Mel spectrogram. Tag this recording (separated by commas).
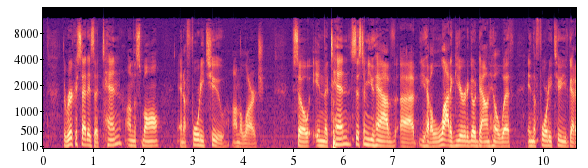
Speech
